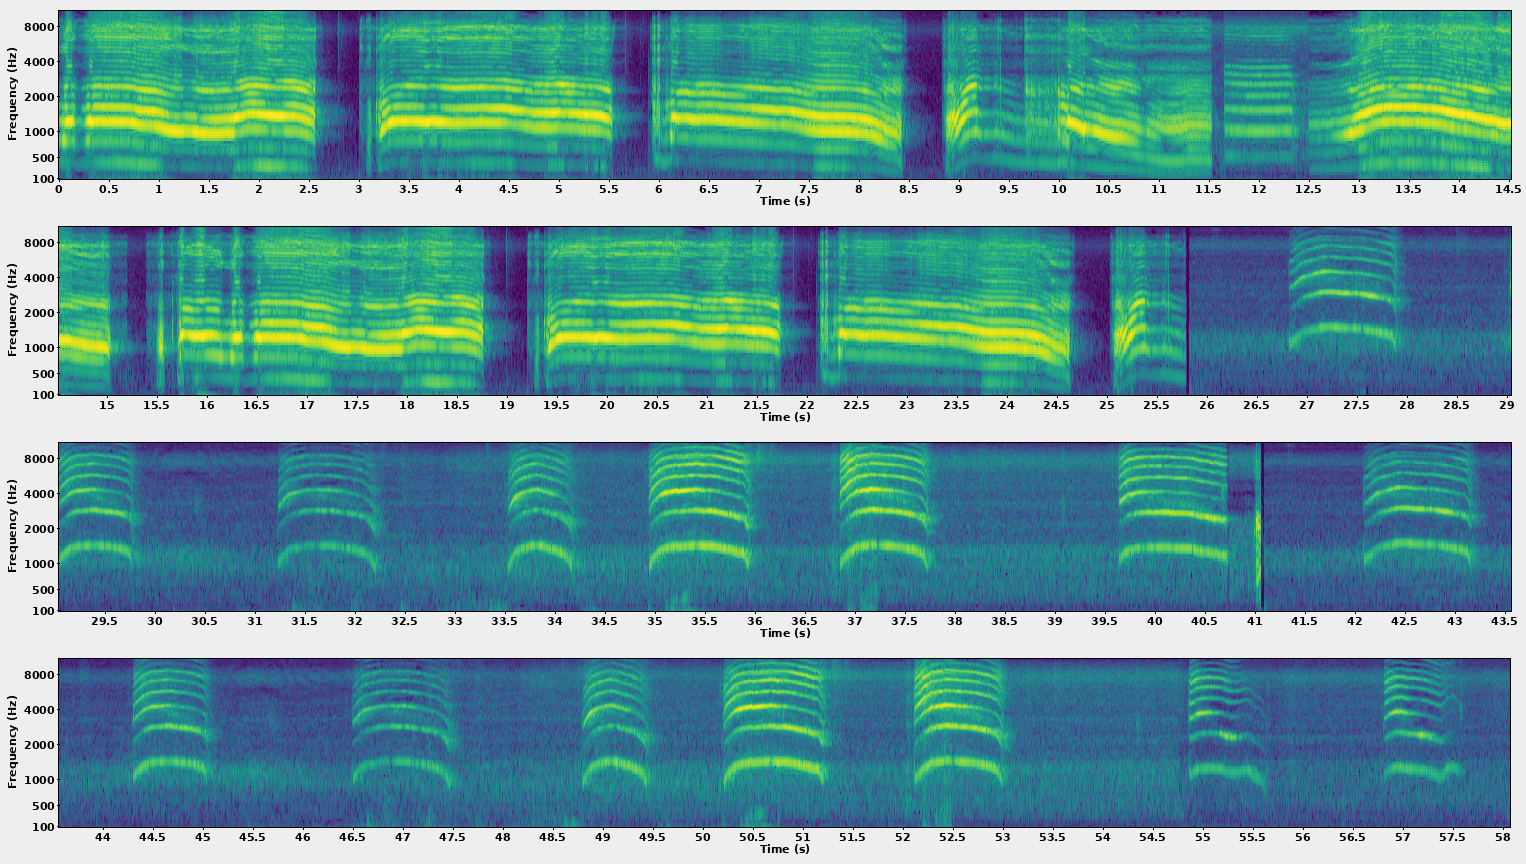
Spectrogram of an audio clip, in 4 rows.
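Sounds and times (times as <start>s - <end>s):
cat meowing: 0.0s - 15.1s, 15.7s - 25.8s, 26.8s - 28.0s, 29.0s - 29.9s, 31.2s - 32.5s, 33.1s - 36.1s, 36.8s - 37.9s, 39.6s - 41.1s, 42.1s - 43.3s, 44.3s - 45.2s, 46.5s - 47.7s, 48.6s - 51.4s, 52.1s - 53.1s, 54.8s - 55.7s, 56.8s - 57.6s.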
